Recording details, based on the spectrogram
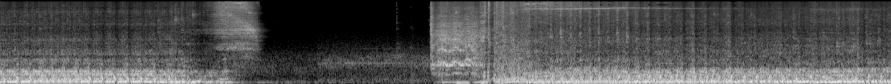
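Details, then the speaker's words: Dodge Ram 2nd-gen single cab on first start after engine assembly: after a brief crank and pause it runs loud and rough with uneven clatter near four per second; the injectors seem to work, and the cause is unknown. "Wow, it's making noises. But it's also started. That's pretty cool."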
